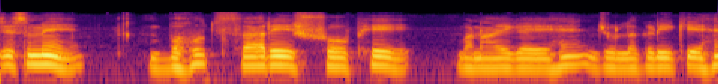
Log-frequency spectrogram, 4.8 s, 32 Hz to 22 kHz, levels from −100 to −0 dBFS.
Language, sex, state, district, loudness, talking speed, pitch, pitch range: Hindi, male, Jharkhand, Deoghar, -17 LUFS, 140 wpm, 130 Hz, 120-140 Hz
